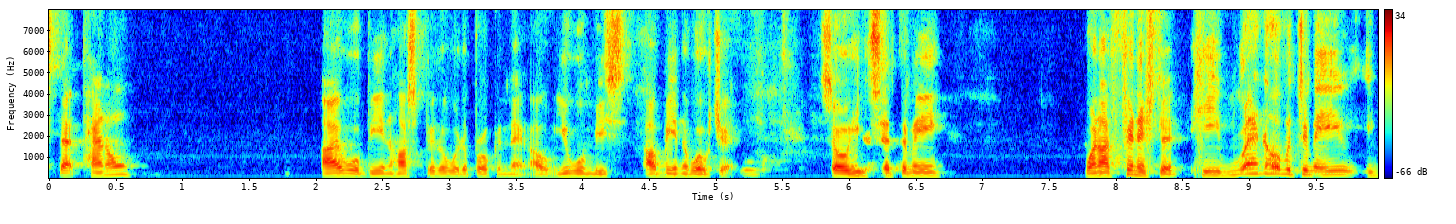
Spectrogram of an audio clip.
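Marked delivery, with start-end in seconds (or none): none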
